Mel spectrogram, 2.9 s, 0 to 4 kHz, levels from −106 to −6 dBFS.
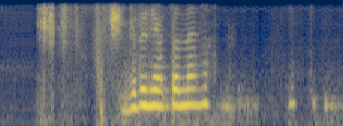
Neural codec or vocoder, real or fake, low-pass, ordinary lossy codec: codec, 16 kHz in and 24 kHz out, 0.6 kbps, FocalCodec, streaming, 2048 codes; fake; 3.6 kHz; none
